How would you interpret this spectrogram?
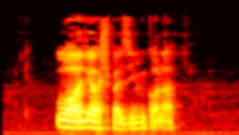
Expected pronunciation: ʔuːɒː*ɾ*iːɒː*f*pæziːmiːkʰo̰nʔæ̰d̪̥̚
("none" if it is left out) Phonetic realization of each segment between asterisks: l, ʃ

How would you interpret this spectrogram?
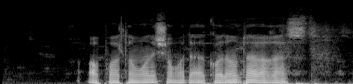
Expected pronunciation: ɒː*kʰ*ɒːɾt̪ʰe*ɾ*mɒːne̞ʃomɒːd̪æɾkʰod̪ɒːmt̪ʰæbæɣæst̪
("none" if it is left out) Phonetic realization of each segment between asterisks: pʰ, none

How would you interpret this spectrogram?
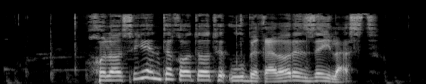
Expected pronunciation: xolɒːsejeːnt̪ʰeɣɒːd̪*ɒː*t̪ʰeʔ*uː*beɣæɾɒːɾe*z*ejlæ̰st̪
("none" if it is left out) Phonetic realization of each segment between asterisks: ɒː, uː, z

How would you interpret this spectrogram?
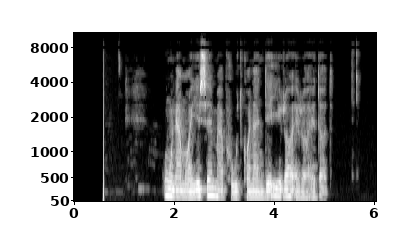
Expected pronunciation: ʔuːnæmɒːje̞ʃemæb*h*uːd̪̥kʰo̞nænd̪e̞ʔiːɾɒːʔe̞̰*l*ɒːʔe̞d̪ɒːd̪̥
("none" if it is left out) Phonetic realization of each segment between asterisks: h, ɾ

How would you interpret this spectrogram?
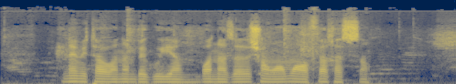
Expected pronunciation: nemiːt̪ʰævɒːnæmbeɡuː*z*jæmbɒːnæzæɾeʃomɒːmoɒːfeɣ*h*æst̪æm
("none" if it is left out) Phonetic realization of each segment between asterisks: none, h

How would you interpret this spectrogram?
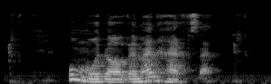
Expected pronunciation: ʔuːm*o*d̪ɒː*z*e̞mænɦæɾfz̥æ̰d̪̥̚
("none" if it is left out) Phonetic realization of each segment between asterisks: o, v

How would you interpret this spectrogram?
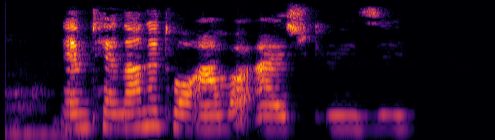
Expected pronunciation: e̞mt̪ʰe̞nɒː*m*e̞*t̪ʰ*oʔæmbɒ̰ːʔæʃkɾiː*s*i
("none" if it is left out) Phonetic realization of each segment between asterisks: n, t̪ʰ, z

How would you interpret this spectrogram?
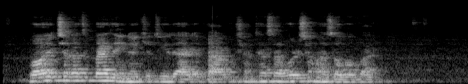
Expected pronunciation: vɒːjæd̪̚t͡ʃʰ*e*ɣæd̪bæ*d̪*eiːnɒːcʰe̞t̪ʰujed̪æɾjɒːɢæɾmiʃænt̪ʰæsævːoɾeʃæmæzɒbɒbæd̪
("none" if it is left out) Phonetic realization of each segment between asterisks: e, d̪

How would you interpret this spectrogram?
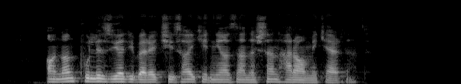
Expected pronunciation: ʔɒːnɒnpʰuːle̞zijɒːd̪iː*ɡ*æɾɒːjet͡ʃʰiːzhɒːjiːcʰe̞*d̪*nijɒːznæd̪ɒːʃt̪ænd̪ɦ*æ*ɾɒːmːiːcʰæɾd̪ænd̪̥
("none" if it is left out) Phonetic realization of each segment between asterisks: b, none, æ

